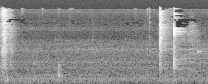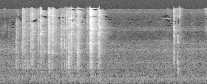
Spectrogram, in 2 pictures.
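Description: Light clicks and taps from makeup products and tools being handled on a table: a pair about three seconds in, then a quick cluster around five to six seconds.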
